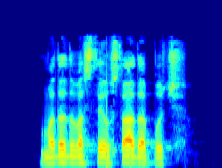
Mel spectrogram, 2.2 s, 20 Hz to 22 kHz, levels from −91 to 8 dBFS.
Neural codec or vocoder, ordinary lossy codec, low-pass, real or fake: none; AAC, 64 kbps; 9.9 kHz; real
